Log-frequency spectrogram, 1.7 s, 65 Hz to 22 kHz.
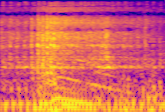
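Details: Yamaha R15 V3 before repair, under light throttle: an uneven, clattery beat over the exhaust note, caused by a burnt magneto coil.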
